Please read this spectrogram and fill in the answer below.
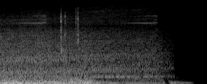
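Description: Film trailer sound effects: a deep rumble with a few sharp clicks, fading and then cut off abruptly to dead silence near the end.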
